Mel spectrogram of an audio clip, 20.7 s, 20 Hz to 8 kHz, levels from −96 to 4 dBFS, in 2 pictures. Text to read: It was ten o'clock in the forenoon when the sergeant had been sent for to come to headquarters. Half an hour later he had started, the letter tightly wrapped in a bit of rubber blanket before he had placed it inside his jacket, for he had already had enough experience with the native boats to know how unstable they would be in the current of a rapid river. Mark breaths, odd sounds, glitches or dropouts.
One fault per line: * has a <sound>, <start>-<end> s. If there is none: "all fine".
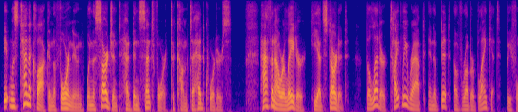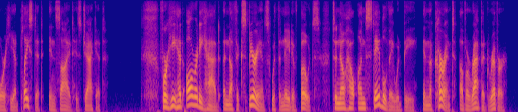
all fine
